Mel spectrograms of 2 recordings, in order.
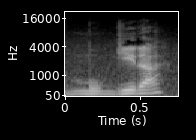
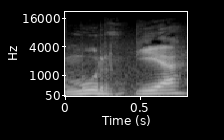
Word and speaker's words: Murguia: Today we'll start off with Ismael Mugir, or Murguia. I learned how to say his last name right yesterday, or the proper way to say it.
